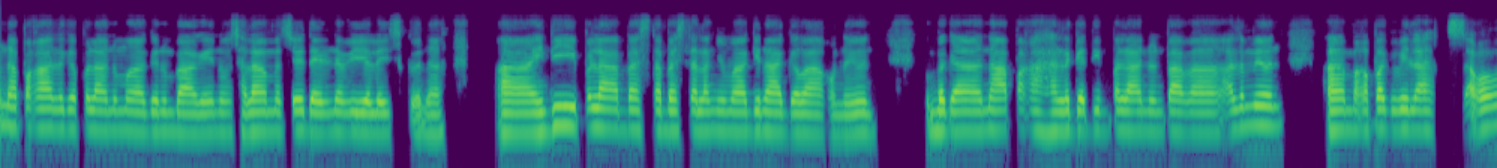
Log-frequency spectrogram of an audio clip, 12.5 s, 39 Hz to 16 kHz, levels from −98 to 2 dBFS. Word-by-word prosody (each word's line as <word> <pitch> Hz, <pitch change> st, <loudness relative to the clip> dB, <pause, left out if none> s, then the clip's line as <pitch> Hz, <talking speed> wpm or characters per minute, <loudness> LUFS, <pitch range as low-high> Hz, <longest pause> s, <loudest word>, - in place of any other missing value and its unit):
napakahalaga 165 Hz, -2 st, 0 dB
pala 155 Hz, -1 st, 0 dB
nung 150 Hz, 0 st, -4 dB
mga 145 Hz, 0 st, 0 dB
ganong 145 Hz, 0 st, -5 dB
bagay, 140 Hz, 0 st, +1 dB
'no? 140 Hz, -1 st, -6 dB
Salamat 145 Hz, 0 st, +1 dB
sayo 155 Hz, +1 st, +1 dB
dahil 145 Hz, -2 st, +1 dB
na-realize 140 Hz, -1 st, 0 dB
ko -, -, -4 dB
na, 135 Hz, 0 st, -3 dB, 0.5 s
ah, 140 Hz, 0 st, +4 dB
hindi 175 Hz, +4 st, +2 dB
pala 165 Hz, -1 st, +2 dB
basta-basta 155 Hz, -1 st, -1 dB
lang 150 Hz, 0 st, -2 dB
yung 150 Hz, -, -4 dB
mga 145 Hz, -1 st, +2 dB
ginagawa 140 Hz, -2 st, +1 dB
ko -, -, -8 dB
na 135 Hz, +2 st, -1 dB
yun. 140 Hz, -, -6 dB, 0.4 s
Kumbaga 150 Hz, 0 st, +2 dB
napakahalaga 150 Hz, -1 st, 0 dB
din 155 Hz, 0 st, -8 dB
pala 150 Hz, 0 st, +1 dB
nun 145 Hz, 0 st, -5 dB
para, 145 Hz, -1 st, +1 dB
alam 170 Hz, +3 st, -2 dB
mo 185 Hz, -, -1 dB
yun, 175 Hz, -, -1 dB, 0.4 s
ah, 155 Hz, 0 st, +5 dB
makapag-relax 155 Hz, -1 st, -1 dB
ako, 170 Hz, +3 st, +3 dB
150 Hz, 175 wpm, -23 LUFS, 145-155 Hz, 0.5 s, ah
